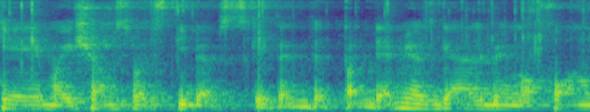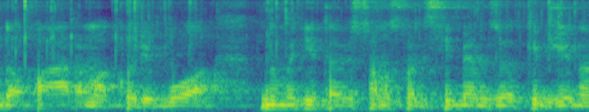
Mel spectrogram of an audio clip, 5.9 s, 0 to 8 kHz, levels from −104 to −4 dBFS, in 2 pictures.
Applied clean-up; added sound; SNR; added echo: none; Crackle; 19 dB; reverberation time 0.7 s.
